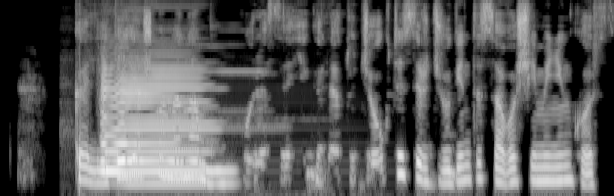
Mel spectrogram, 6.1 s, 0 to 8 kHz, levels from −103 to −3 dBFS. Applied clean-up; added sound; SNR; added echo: classical method Wiener filter.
